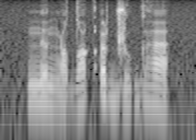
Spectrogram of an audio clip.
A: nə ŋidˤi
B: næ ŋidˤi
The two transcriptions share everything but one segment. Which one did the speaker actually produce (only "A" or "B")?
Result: A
